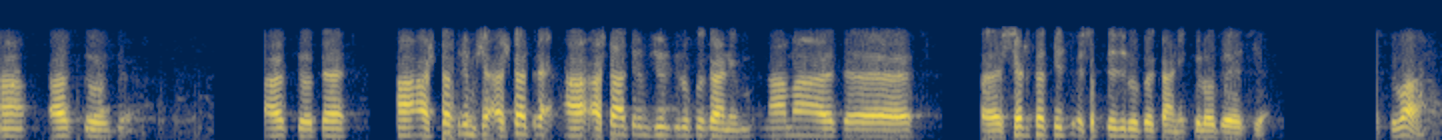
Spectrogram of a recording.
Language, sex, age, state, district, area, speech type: Sanskrit, male, 45-60, Kerala, Kasaragod, urban, conversation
